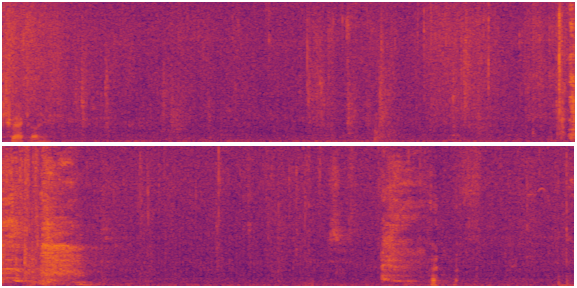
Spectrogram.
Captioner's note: laughter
